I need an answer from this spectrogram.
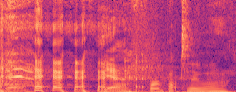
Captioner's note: laughter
